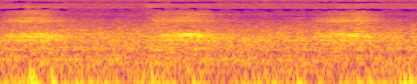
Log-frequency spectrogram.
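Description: A crow cawing repeatedly, three caws in quick succession, over a low steady rumble.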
